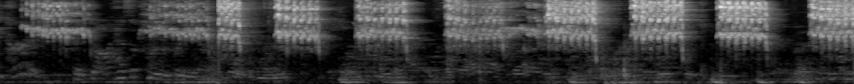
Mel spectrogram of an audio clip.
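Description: Budgerigar chicks give harsh, raspy begging calls, repeated in quick bursts and rising in intensity.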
